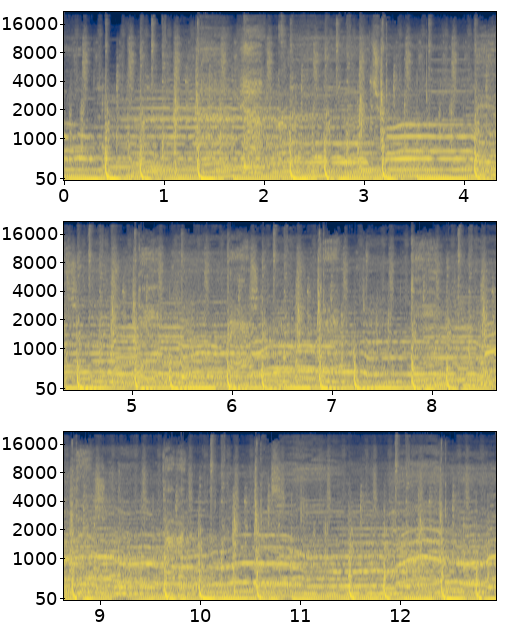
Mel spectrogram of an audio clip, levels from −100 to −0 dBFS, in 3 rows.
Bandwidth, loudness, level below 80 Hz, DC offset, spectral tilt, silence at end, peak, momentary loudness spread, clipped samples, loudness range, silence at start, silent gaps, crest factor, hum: 17.5 kHz; -10 LUFS; -12 dBFS; under 0.1%; -6 dB/octave; 0 s; 0 dBFS; 2 LU; 0.2%; 0 LU; 0 s; none; 8 dB; none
